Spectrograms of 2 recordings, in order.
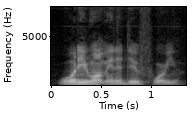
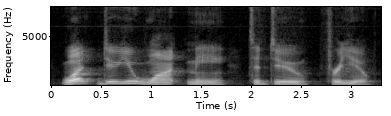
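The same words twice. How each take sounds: First: A brisk, hushed asking; quick, soft question. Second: Slow, deliberate question. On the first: Preacher reading Jesus' question to the beggar, quick and soft. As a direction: rattle it off quietly. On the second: Preacher repeating Jesus' question to the blind man, slow and deliberate. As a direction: let each word land slowly. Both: Acted.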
